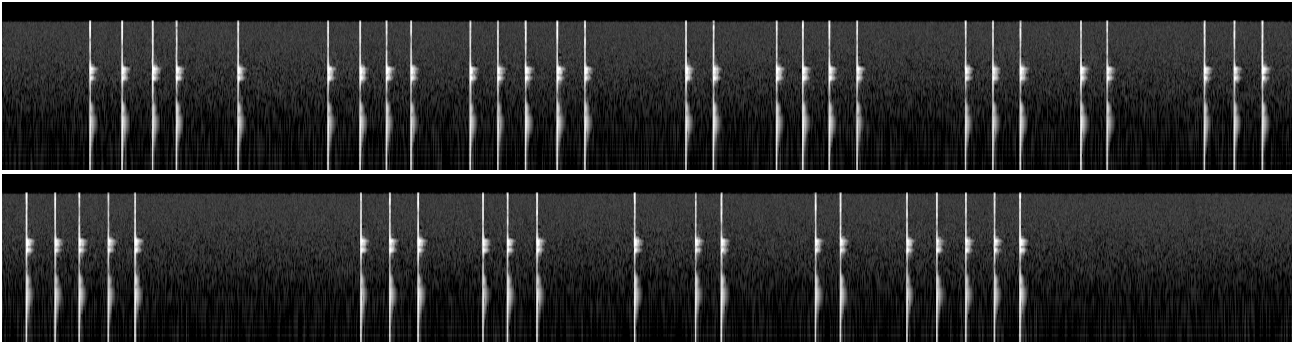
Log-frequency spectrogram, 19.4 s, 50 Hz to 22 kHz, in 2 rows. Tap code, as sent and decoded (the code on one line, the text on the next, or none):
4-1 4-5 2-4 3-2 3-5 / 3-3 1-2 2-5
QUIMP NBJ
